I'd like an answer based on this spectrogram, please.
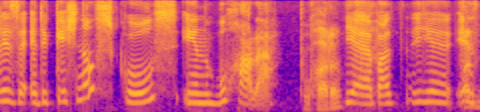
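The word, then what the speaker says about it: Bukhara: But yeah I've noticed that I guess sorry in Usbekistan if there's a KH like in your name it you don't pronounce the K. It's almost like a Yeah. Like Bhara and your name is Sioaton.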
